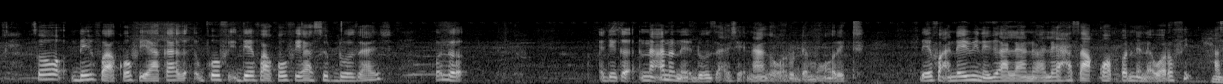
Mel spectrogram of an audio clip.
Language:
Serer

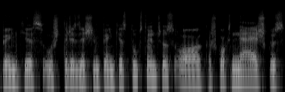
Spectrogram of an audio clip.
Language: Lithuanian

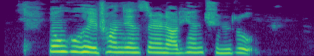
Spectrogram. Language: Chinese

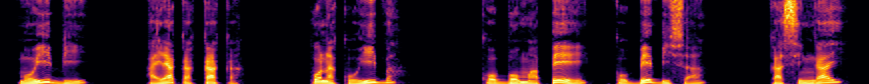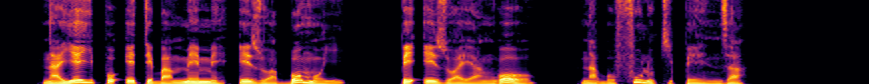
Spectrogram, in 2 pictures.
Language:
Lingala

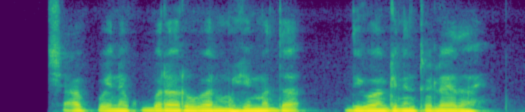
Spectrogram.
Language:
Somali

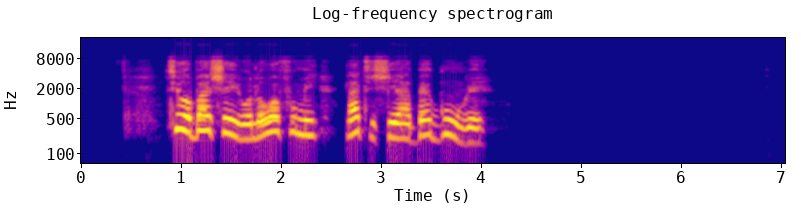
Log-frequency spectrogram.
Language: Yoruba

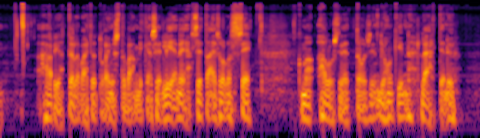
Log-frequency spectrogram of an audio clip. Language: Finnish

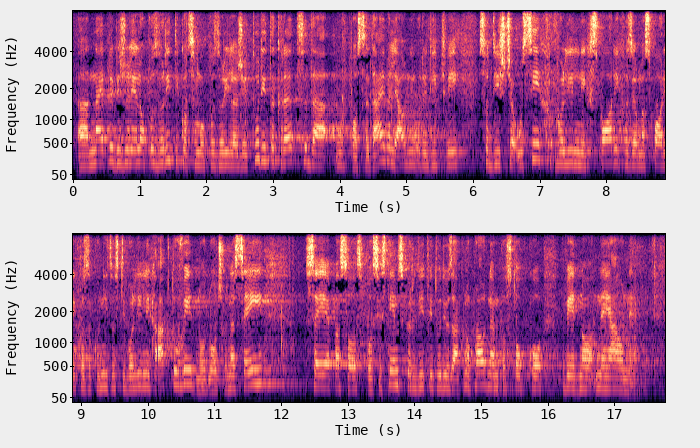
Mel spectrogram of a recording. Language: Slovenian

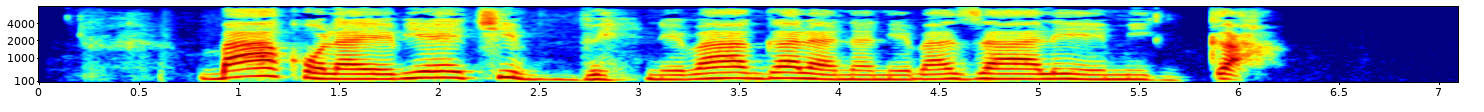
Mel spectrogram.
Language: Ganda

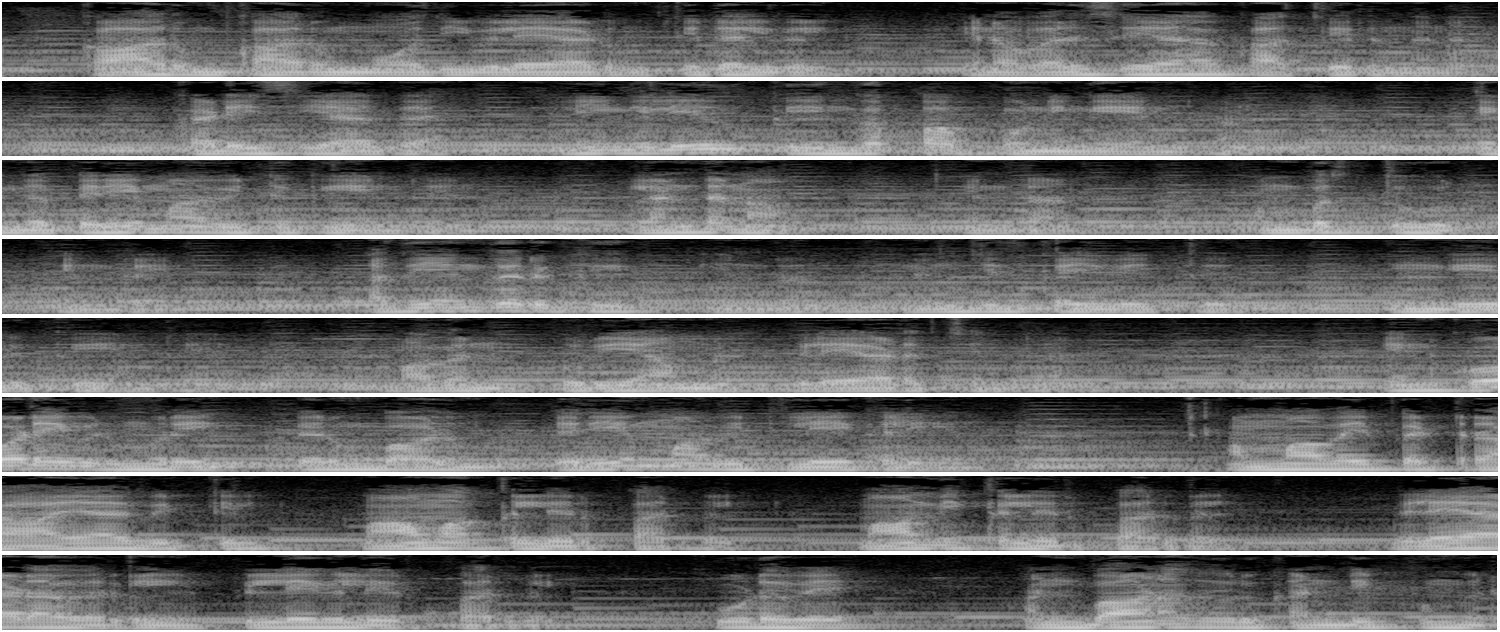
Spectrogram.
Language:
Tamil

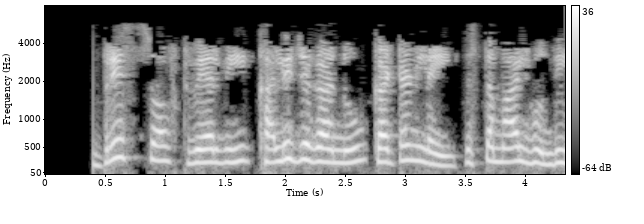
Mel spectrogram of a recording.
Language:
Punjabi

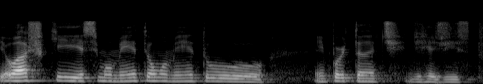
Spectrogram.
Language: Portuguese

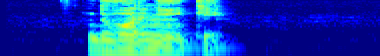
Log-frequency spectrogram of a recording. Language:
Slovak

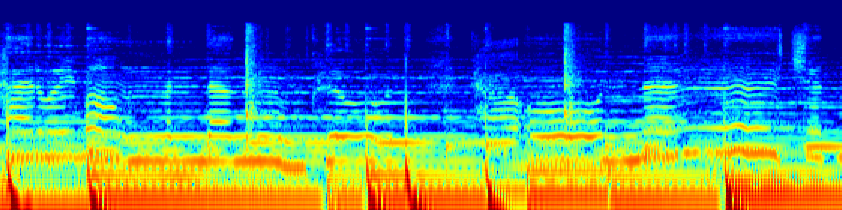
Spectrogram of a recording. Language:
Khmer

